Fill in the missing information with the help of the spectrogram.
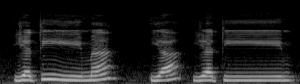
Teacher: फ़ज़ालिकल्लज़ी यदुल यतीमा, हम यदुल यतीमा भी पढ़ सकते हैं और यदुल यतीम, वक्फ की सूरत में यतीम पढ़ेंगे और आखिरी मीम के ऊपर जो ज़बर है उसको हदफ कर लेंगे, हाइड कर देंगे और ऊपर लॉजिकली जज़म लगा देंगे।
